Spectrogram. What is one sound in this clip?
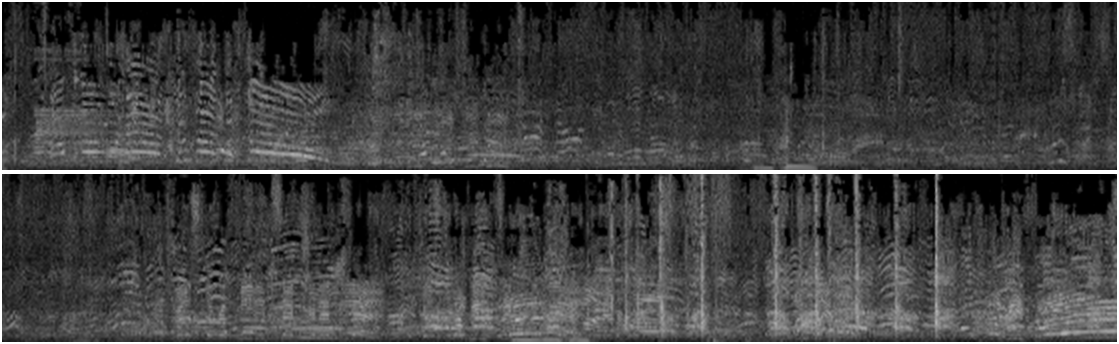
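A crowd of spectators talks and calls out outdoors.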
